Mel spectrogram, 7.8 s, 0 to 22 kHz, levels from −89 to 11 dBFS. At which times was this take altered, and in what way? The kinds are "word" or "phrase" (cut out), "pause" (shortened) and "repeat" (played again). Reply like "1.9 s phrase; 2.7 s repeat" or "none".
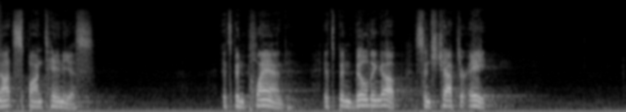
none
